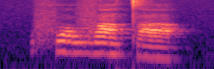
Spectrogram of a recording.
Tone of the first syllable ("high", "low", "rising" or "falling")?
high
